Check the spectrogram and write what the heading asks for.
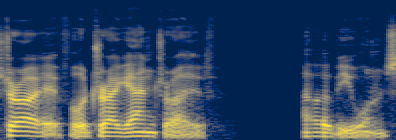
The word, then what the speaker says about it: Drag x Drive: Drag X drive or drag and drive, however you want to say it.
